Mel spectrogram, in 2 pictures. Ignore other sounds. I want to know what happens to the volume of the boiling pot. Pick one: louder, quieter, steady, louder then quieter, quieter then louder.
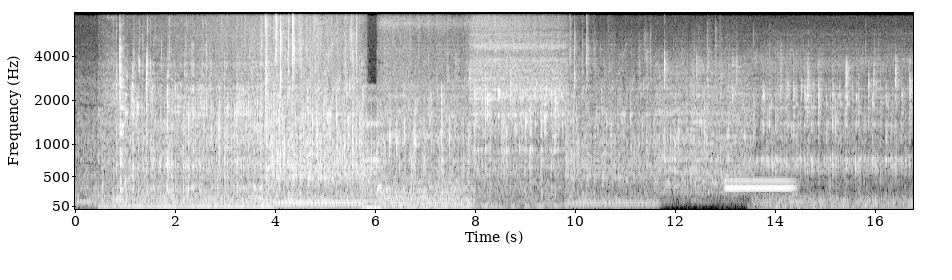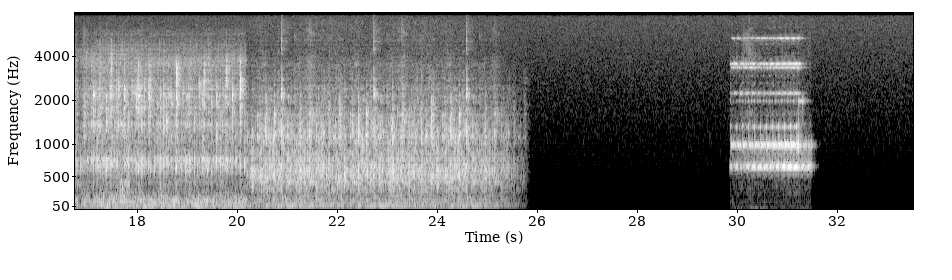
quieter.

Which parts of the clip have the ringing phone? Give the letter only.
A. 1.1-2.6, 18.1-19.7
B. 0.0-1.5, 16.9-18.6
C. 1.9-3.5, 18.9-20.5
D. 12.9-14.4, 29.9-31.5
D.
